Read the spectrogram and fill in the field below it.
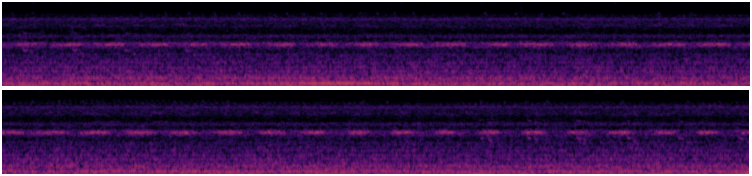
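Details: Outdoor evening chorus of crickets near a deck, a rhythmic chirp repeating steadily about twice each second, backed by a softer high-pitched trill and continuous low hum.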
